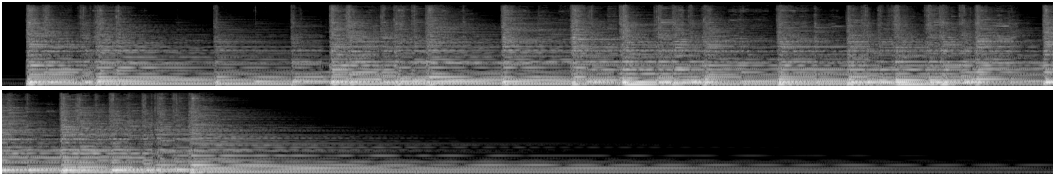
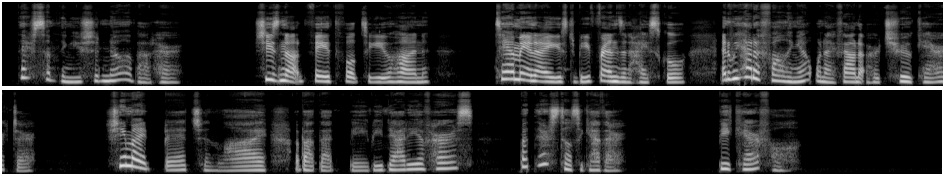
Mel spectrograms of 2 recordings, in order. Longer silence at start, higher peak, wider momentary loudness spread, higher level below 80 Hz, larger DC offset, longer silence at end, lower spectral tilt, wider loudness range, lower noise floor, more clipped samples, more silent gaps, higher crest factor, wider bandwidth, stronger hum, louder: about the same, 0.25 s vs 0.2 s; first, 0 dBFS vs -4 dBFS; first, 20 LU vs 14 LU; first, -46 dBFS vs -82 dBFS; neither; first, 3.3 s vs 1.5 s; first, -6 dB/octave vs -2.5 dB/octave; first, 18 LU vs 6 LU; second, -52 dBFS vs -71 dBFS; neither; neither; about the same, 16 dB vs 16 dB; about the same, 19 kHz vs over 20 kHz; neither; about the same, -16 LUFS vs -18 LUFS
